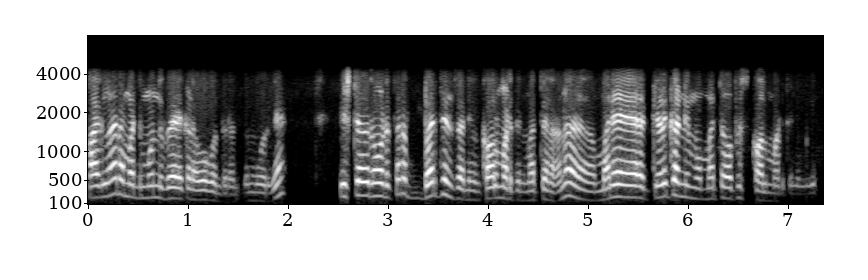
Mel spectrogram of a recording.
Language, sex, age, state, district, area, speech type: Kannada, male, 18-30, Karnataka, Koppal, rural, conversation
